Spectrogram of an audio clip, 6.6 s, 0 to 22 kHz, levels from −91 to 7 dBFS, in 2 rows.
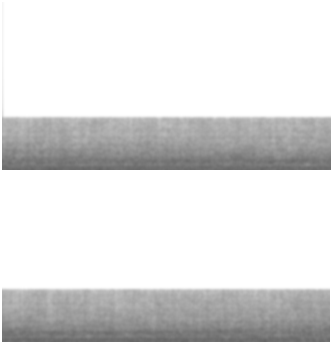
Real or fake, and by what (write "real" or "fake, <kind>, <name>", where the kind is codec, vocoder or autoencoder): fake, codec, HILCodec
